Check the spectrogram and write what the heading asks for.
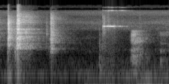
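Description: Metal hand tools clanking against the drive unit's metal housing and subframe: a few sharp knocks in the first second, then a brief high ring about halfway through.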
